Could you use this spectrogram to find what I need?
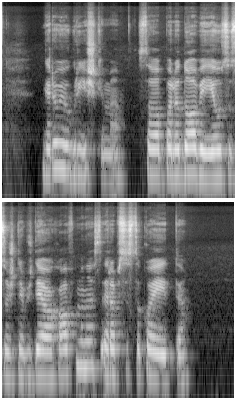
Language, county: Lithuanian, Kaunas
